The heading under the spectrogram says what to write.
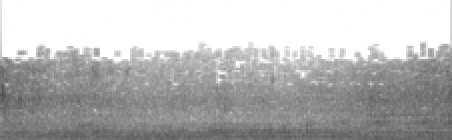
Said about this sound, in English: No, I got a good spot right here to watch the cars go by. It's a straightaway, and it's free.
